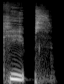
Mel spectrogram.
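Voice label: "keeps", US English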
